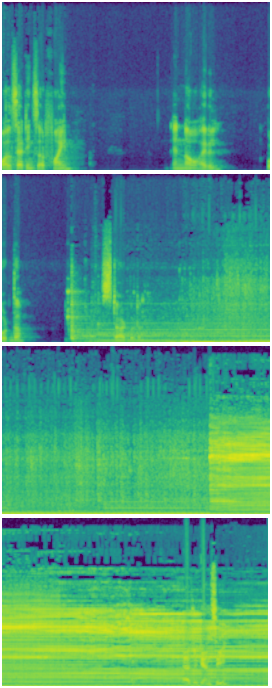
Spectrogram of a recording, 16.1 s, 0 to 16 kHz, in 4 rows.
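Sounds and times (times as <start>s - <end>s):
motor low hum: 5.2s - 16.0s
high grinding whine: 5.3s - 16.0s.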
